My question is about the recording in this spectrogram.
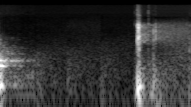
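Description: Near silence in a pause between spoken instructions, broken by one short, sharp sound near the end.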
